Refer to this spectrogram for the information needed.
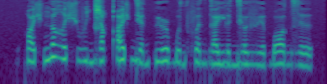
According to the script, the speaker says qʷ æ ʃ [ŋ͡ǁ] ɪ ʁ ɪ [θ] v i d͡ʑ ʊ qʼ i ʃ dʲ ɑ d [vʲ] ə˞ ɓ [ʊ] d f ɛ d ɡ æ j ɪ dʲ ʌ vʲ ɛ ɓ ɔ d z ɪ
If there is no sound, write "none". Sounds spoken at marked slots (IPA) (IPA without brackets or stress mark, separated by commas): ŋ, ʃ, pʲ, ʊ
